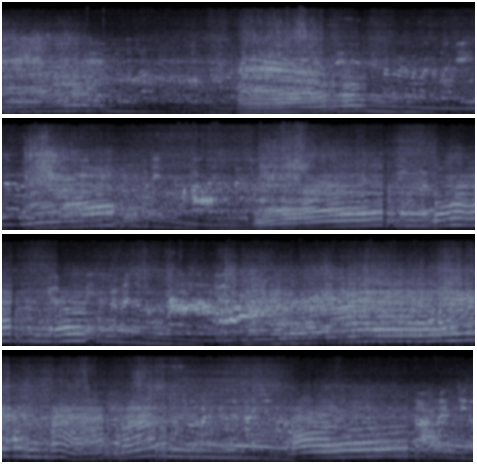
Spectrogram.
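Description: A car engine revs hard, rising and falling as the car drifts through tight corners.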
